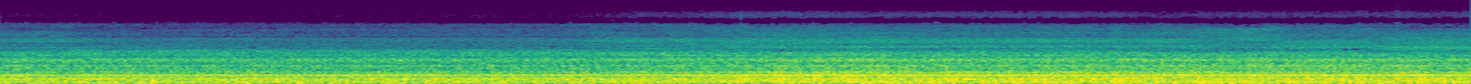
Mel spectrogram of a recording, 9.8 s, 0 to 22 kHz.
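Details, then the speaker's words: Whirlpool Cabrio WTW7300DW0 dryer built December 2014, after pressing start: steady even rumble and mid-pitched hum, no knocks or squeals, heating well; normal smooth dryer operation. "and we're going to press start it sounds great runs great sounds real smooth"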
